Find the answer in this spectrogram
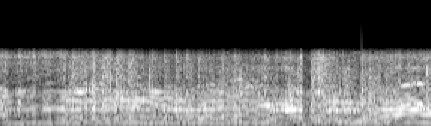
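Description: Rock band playing live, with a drum kit and electric guitars: held guitar notes under steady drum hits.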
